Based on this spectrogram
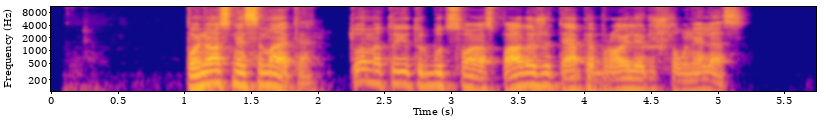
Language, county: Lithuanian, Vilnius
